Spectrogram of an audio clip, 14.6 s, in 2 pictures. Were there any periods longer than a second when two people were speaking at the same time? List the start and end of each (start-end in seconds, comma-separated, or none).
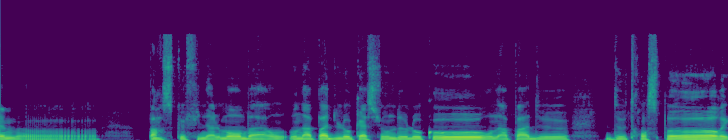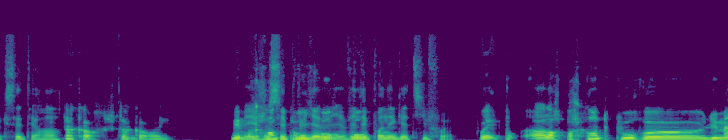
9.6-11.0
